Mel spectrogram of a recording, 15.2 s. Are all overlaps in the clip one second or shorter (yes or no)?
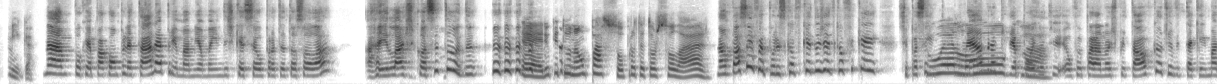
no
